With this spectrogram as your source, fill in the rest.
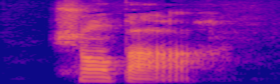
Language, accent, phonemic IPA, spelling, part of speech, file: French, France, /ʃɑ̃.paʁ/, champart, noun, LL-Q150 (fra)-champart.wav
- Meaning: 1. the division of the produce of land due by a tenant farmer to the feudal lord possessing the land 2. a mixture of wheat, rye and malted barley serving as fodder for livestock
